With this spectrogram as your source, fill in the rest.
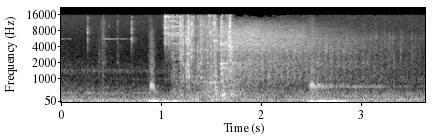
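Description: A treasure chest bursts open with a rushing swell of sound.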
